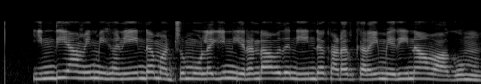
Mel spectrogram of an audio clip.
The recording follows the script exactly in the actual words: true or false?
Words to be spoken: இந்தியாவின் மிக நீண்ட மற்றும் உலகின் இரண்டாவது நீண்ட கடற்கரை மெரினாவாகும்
true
